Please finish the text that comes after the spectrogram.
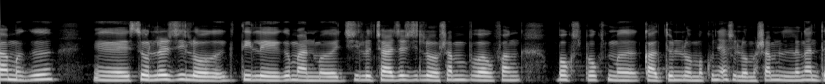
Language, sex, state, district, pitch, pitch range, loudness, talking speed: Wancho, female, Arunachal Pradesh, Longding, 200 Hz, 190-210 Hz, -15 LUFS, 230 wpm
